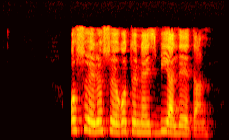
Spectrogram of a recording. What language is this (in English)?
Basque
